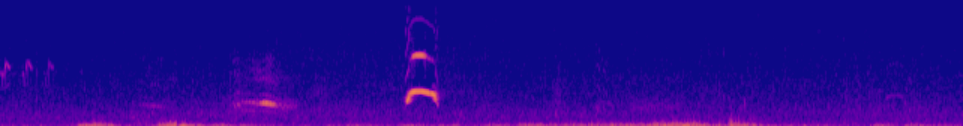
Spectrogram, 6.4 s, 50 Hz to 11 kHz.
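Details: Oystercatcher at a roadside nest in Port Carlisle, Cumbria, England, second attempt after a nest lost below the high tide mark, taken with a Swarovski 80HD scope and Canon S95 camera. A faint note, then one clear, sharp arched piping call over steady low rumbling.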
